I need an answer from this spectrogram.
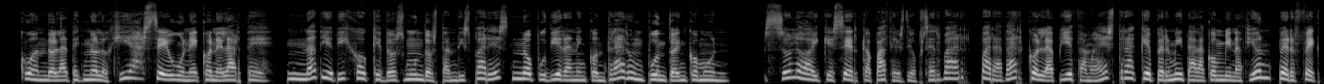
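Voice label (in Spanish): generico España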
